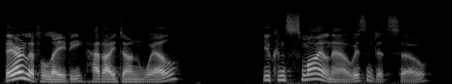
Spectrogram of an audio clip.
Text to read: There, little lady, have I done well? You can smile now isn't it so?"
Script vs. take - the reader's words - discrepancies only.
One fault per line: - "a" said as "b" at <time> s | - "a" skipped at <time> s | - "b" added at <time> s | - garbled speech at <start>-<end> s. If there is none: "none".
- "have" said as "had" at 0.8 s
